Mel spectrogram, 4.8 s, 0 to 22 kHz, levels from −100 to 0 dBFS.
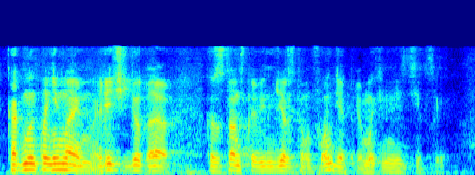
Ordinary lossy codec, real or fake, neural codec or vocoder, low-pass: AAC, 32 kbps; fake; codec, 16 kHz in and 24 kHz out, 1.1 kbps, FireRedTTS-2 codec; 7.2 kHz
